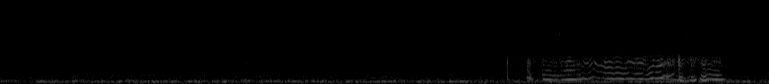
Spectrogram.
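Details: Chihuahua named Funtik snoring comically with its tongue out of control; a low, even rumbling purr-like snore, then near the end a higher wavering whine-like tone over the rumble.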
